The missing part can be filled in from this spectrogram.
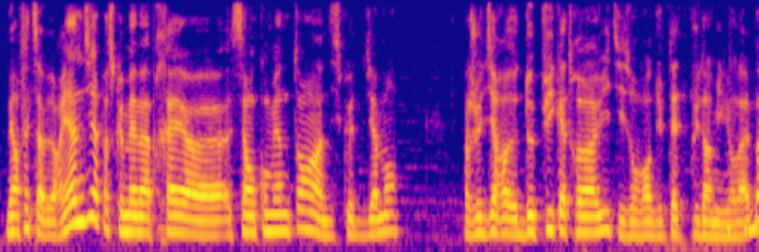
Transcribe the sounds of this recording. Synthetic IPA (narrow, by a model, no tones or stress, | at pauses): mɛɑ̃fɛt̪savøʁjɛ̃d̪iʁpaʁsə̥kəmɛmapχɛøsɛɑ̃kɔ̃bjɛ̃d̪ət̪ɑ̃ɛ̃d̪iskəd̪əd̪jamɑ̃ | ɑ̃fɛ̃ʒəvəd̪iʁød̪əpɥikat̪χəvɛ̃ɥit̪ilzɔ̃vɑ̃d̪ypø̥ət̪ɛt̪χplyd̪ɛ̃miljɔ̃d̪albɔ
